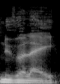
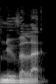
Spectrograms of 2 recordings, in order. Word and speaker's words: Neuvillette: the ever beautiful nouveaulette originally I thought his name was pronounced nouvelle but the way they pronounce it in-game is nouveaulette so I'm I'm guessing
